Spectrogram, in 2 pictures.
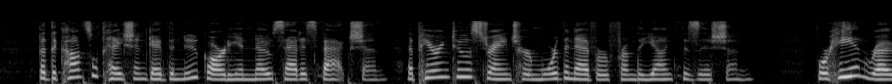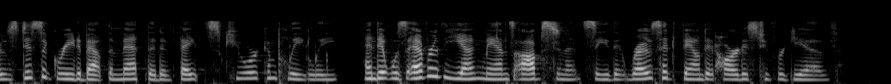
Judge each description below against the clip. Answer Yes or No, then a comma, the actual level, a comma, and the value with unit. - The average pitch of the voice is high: Yes, high, 245 Hz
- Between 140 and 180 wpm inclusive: Yes, average, 160 wpm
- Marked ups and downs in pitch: No, average, 2.8 semitones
